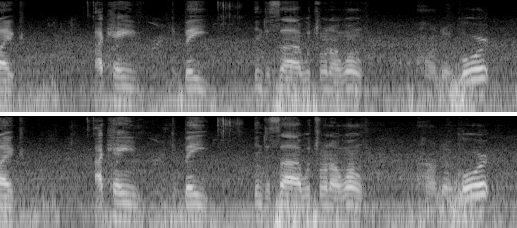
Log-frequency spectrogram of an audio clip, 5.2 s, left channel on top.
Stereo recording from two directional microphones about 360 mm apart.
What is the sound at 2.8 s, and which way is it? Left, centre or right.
Speech, centre.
